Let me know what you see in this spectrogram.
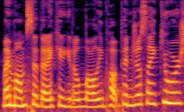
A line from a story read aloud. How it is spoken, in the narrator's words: she said excitedly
